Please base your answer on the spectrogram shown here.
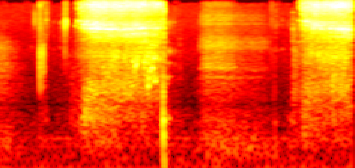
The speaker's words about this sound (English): So you have to curl your tongue and breathe in through it. And then out through your nose.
